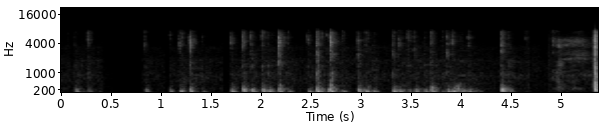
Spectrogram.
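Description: Rapid clicking of keys on a computer keyboard, irregular bursts of typing close up with short pauses between them.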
